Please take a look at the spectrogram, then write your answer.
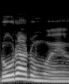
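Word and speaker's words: Laura Loomer: 제일 먼저 생각난게 그 로라 루머예요. 로라머. 로라 루머라고 30대 초반에 그 여성 직업은 없어요. 직업이 나는 루머를 퍼트리죠. 예. 조금 그 스펠링은 다르더라고요. 저도 그 루머인 줄 알았는데 다른 루머예요.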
